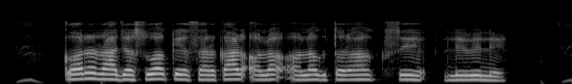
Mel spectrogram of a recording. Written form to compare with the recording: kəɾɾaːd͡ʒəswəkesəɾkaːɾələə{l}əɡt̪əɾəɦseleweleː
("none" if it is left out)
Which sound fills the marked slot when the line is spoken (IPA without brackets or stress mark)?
l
